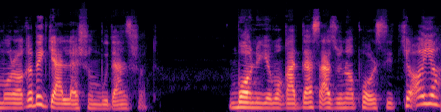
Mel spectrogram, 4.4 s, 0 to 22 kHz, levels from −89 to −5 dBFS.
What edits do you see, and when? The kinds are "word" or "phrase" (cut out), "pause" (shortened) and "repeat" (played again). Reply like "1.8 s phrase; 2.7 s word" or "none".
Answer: 1.3 s word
